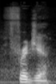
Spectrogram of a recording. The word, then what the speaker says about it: Phrygia: How do you say that? Is it Phrygia or Phrygia? Phrygia. Phrygia? Phrygia. Okay, cool. Frigid. Okay. Mostly right. It's like fridge. Like fridge.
